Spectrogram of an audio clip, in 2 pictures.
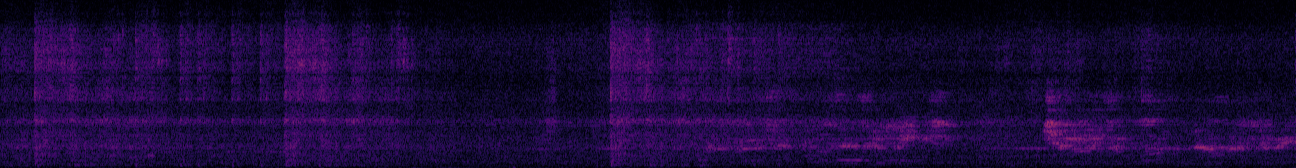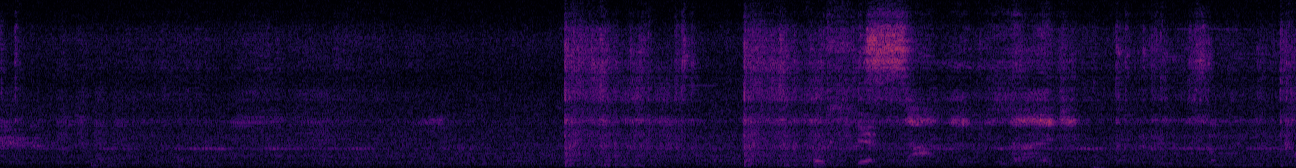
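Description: Gunfire and game sounds play from a television's speakers.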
